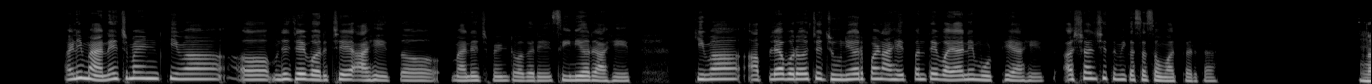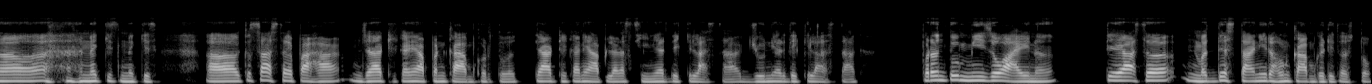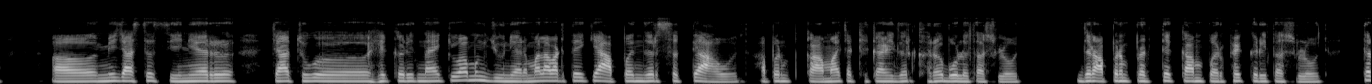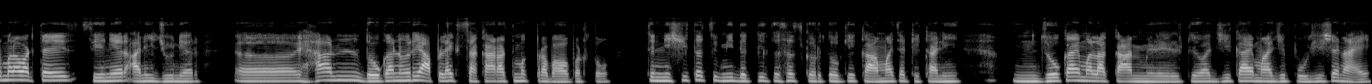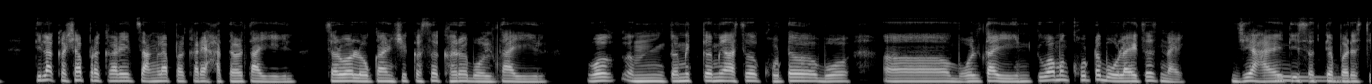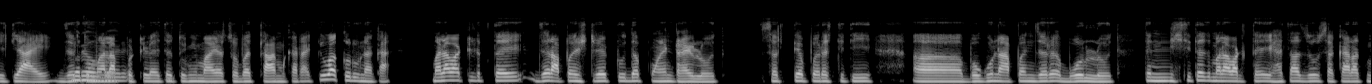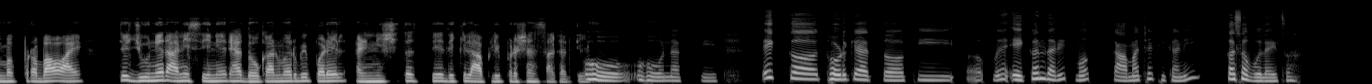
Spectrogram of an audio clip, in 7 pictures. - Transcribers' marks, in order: tapping; chuckle; other background noise; other noise; "वाटतंय" said as "वाटलतंय"; in English: "स्ट्रेट टू द पॉइंट"
- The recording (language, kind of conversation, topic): Marathi, podcast, कामाच्या ठिकाणी नेहमी खरं बोलावं का, की काही प्रसंगी टाळावं?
